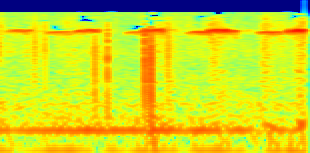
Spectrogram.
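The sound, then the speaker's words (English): Crickets chirp in thick grass after dark, a steady high-pitched trilling that pulses continuously throughout, fairly loud with no voices. “You hear that? Yeah, sure. Just crickets, though.”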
